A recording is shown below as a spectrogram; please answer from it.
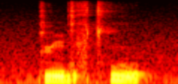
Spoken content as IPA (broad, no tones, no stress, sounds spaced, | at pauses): k y ŋ ɡ u f tʰ u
